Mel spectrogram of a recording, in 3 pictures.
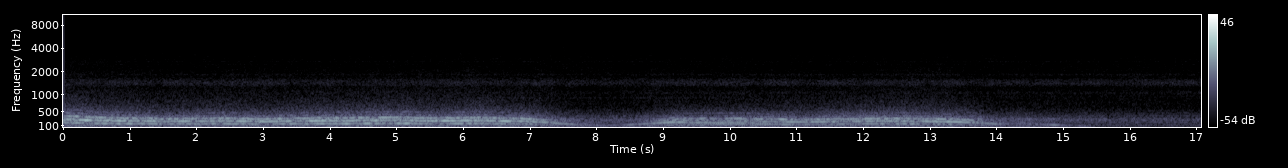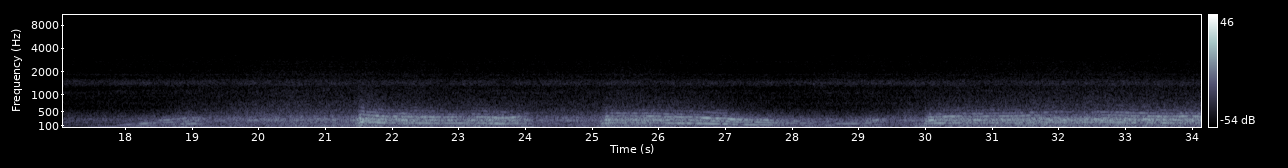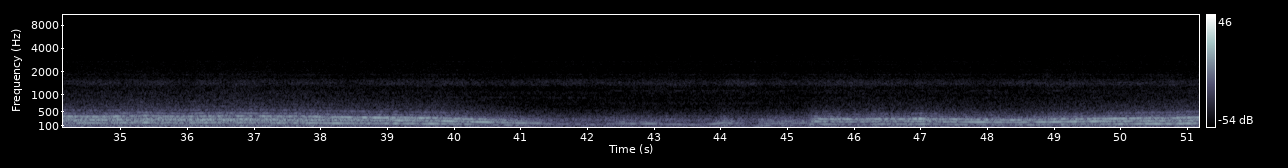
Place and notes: gorod Vorkuta, République des Komis, Russie - howling wind
Mid-side stereo recording of an howling polar wind in Vorkuta.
